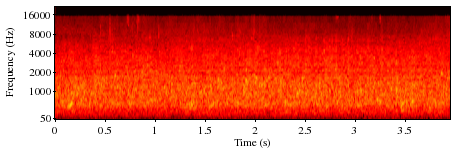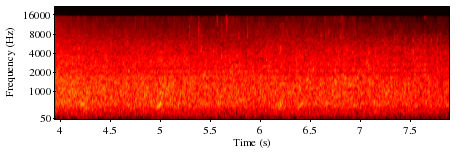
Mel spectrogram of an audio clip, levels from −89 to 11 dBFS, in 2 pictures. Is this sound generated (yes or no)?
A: yes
